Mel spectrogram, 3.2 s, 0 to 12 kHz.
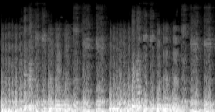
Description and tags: grossbass pitch shift3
